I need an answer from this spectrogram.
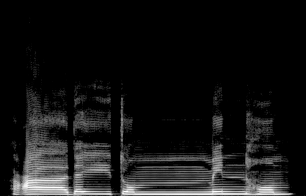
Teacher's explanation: ہم پہلے میم کو دوسرے میم میں ملا کے ایک ہی میم غنہ اور تشدید کے ساتھ پڑھیں گے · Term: ادغام متماثلین صغیر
